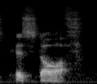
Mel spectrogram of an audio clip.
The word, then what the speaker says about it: Pistoph: He has Pistoph, like Topher or Christopher, but it's Piss Toph. So pronouncing it is Pissed Off.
